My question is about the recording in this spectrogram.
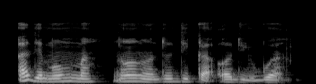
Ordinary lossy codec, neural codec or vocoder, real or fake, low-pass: none; vocoder, 44.1 kHz, 128 mel bands, Pupu-Vocoder; fake; 7.2 kHz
